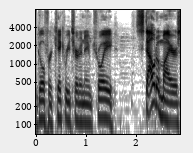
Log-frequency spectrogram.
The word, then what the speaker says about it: Stoudemire: 4 years it's been Troy Stoudemire, and that's how it's spelled. And we listened to the voicemail. Hello, you've reached a voicemail of Troy Stoudemire.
